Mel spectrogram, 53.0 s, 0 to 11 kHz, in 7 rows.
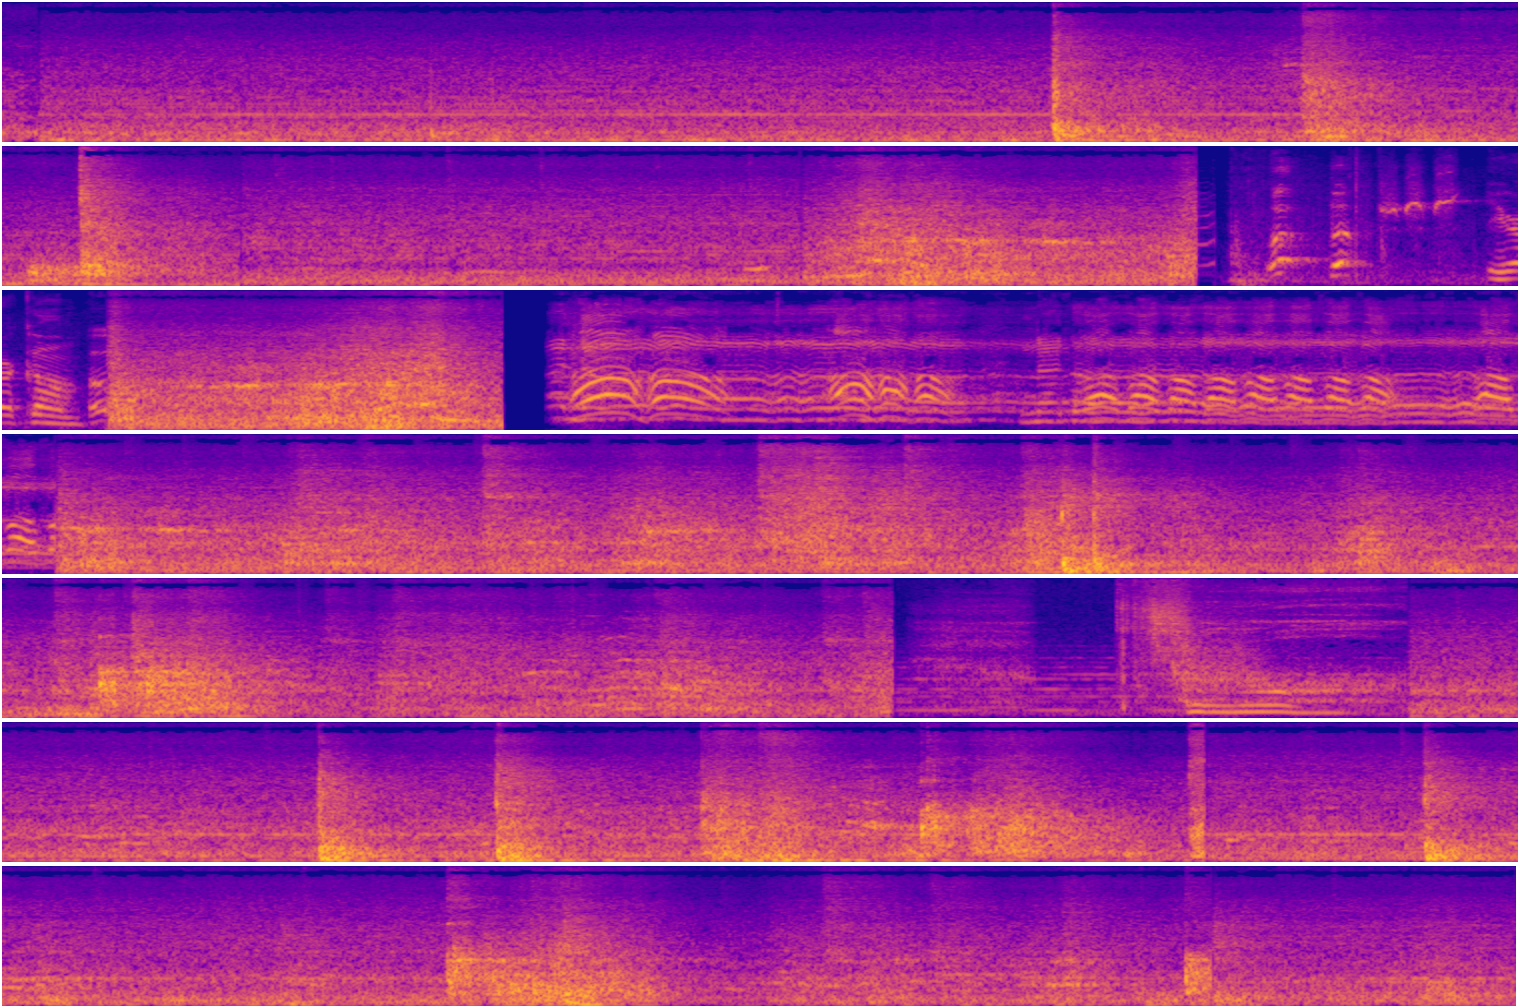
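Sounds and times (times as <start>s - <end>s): bowling alley din: 20.5s - 36.3s.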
